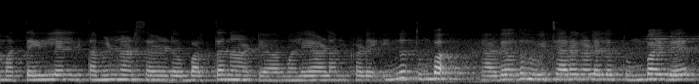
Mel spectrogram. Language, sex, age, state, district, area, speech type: Kannada, female, 18-30, Karnataka, Hassan, rural, spontaneous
